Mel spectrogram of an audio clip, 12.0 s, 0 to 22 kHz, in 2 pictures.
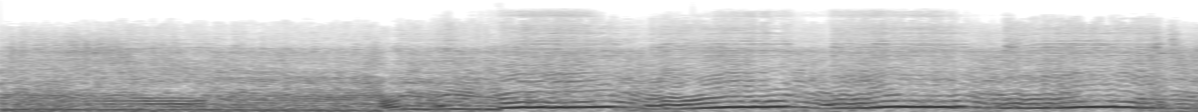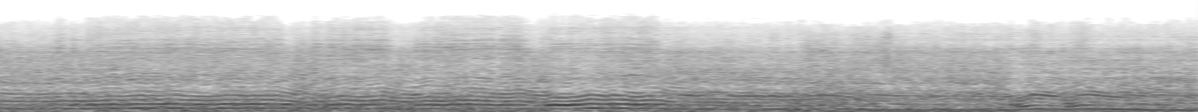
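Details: Rebuilt 2001 Yamaha YZ125 two-stroke, ridden: crisp, pulls hard through the gears without stumbling or bogging; jetting spot on, air screw maybe slightly off, slight takeoff bog if clutched wrong.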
